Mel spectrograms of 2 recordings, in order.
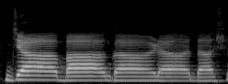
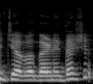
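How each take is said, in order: First: जाबा and गणदश said as separate pieces with a pause, गणदश drawn out slow and low; broken apart wrongly. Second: जवगणदश said smoothly as one combined word; joined as one word. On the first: Teacher demonstrates to students the wrong way, slow and split apart. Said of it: "अब ऐसे आप पढ़ेंगे जावा". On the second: Teacher shows students the right way, joined smoothly. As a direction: run जवगणदश together in one breath. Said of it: "नहीं तो ऐसे पढ़ना है आपको". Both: Shown as a demonstration.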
